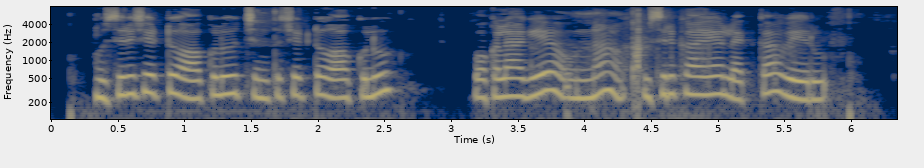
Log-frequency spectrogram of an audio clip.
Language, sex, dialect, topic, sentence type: Telugu, female, Utterandhra, agriculture, statement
